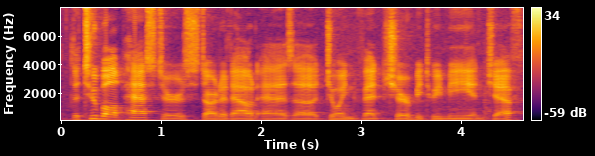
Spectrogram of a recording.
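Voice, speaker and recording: A man's medium-pitched voice, bright and sharp in tone, with fairly even intonation at a fairly slow pace. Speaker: pastor and podcaster. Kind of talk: panel discussion. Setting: stage with audience.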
